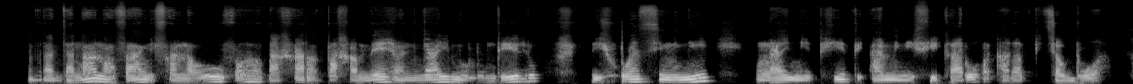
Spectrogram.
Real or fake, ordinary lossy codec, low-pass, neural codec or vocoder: fake; none; none; codec, 44.1 kHz, 2.6 kbps, DAC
